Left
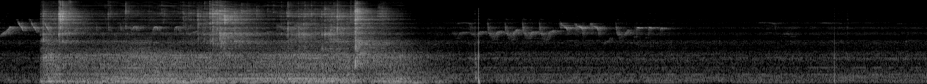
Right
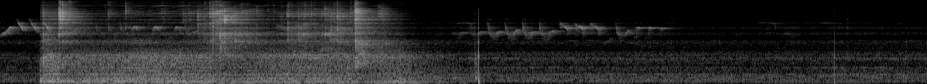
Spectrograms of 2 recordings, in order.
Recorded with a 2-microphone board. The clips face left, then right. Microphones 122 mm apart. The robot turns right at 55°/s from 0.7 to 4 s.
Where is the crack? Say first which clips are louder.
Right 1 dB; 55° right (ahead or behind), 0.7 m; by 4.0 s 50° left (ahead or behind), 0.7 m.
